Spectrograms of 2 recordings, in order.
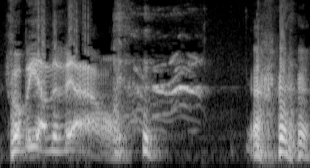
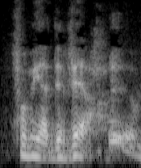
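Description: First: It is said with a heavy, throaty French accent. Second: It is said plainly, without heavy throaty sounds.

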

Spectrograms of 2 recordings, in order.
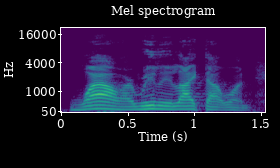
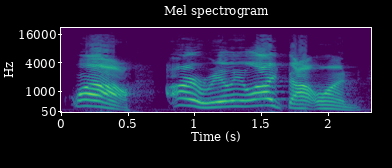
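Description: First: It is said in a calm, plain way. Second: It is said in a gushing, starstruck way.

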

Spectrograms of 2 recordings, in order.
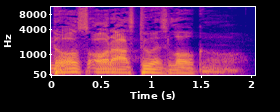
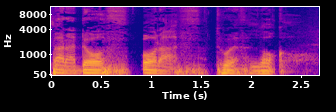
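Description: First: It is said without a Spanish accent. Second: It is said with a Spanish accent. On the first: The speaker calls it wrong. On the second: The speaker calls it right.

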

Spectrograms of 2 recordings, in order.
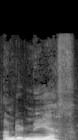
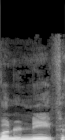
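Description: First: The word is said in an Irish accent. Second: The word is said in a standard accent. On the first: "it's underneath" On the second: "Instead of underneath"

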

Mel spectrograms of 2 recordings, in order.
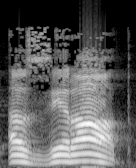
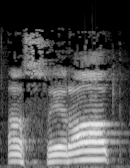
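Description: First: The word has a z sound instead. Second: The word has a heavy, emphatic s sound. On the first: "and with a zai" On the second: "With a sod"

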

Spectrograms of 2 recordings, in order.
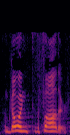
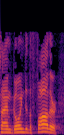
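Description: First: It is said in a whiny, complaining voice. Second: It is said in a plain, unwhiny voice.

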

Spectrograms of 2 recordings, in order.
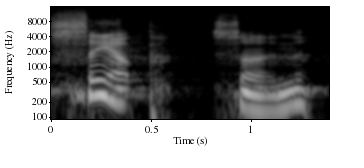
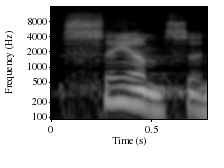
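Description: First: The name is said with a p sound. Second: The name is said without a p sound. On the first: The speaker calls it wrong. "not Sampson ... Samson with a P" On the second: The speaker calls it right. "it's Samson"

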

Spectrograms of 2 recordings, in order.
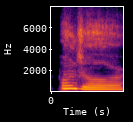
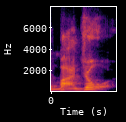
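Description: First: It is said lightly, the French way. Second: It is said with an American accent.

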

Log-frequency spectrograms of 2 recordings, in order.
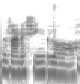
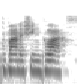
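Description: First: The vowel in 'glass' is a long A. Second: The vowel in 'glass' is a short A. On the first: The speaker calls it wrong. "the thing that we don't do is the long A" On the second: The speaker calls it right. "the next chapter is called"

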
